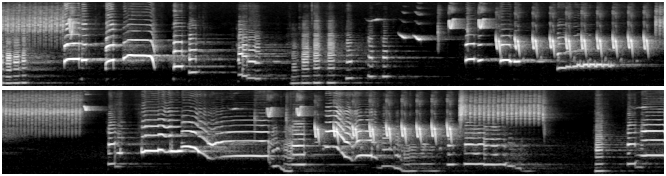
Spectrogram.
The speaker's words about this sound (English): And so we can learn by just whether or not it's true or not true, just say, this bird is a musician, I'm a musician, let's play along together, see what happens.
